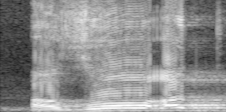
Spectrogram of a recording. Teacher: ضاد کی آواز موٹی ہوگی اور کھینچیں گے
